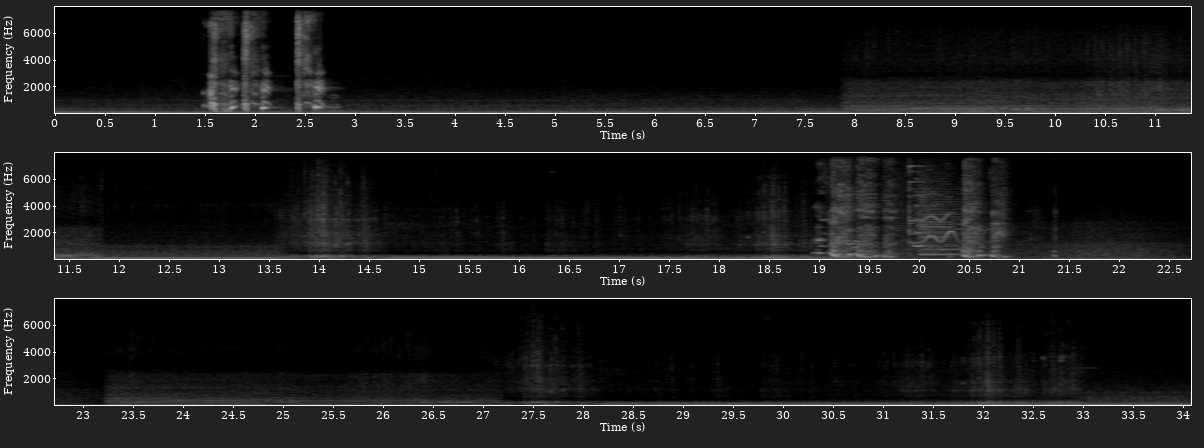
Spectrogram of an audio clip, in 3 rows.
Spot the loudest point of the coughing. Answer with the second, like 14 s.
2 s.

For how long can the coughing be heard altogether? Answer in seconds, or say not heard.
4 s.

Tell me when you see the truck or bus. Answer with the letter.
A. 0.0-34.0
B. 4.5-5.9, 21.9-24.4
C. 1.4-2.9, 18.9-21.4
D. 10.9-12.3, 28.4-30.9
A.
